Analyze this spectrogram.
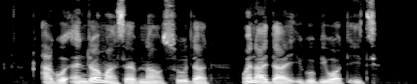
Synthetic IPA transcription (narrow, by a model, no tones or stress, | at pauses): aɪɡoʔɛ̃nd͡ʒɔɪmaɪsɛlfnaʊsodat | wʔɛ̃naɪdaɪḭɡobiwɔtḭt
